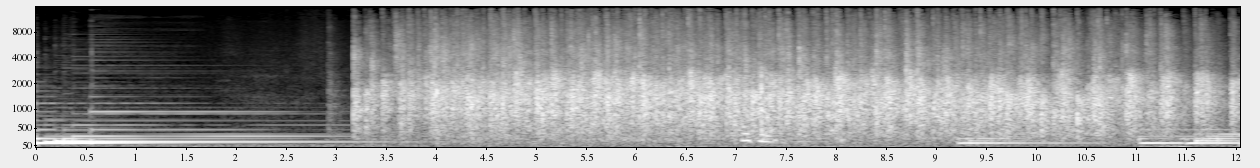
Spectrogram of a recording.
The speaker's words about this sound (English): That applause could, maybe was yours as you were listening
